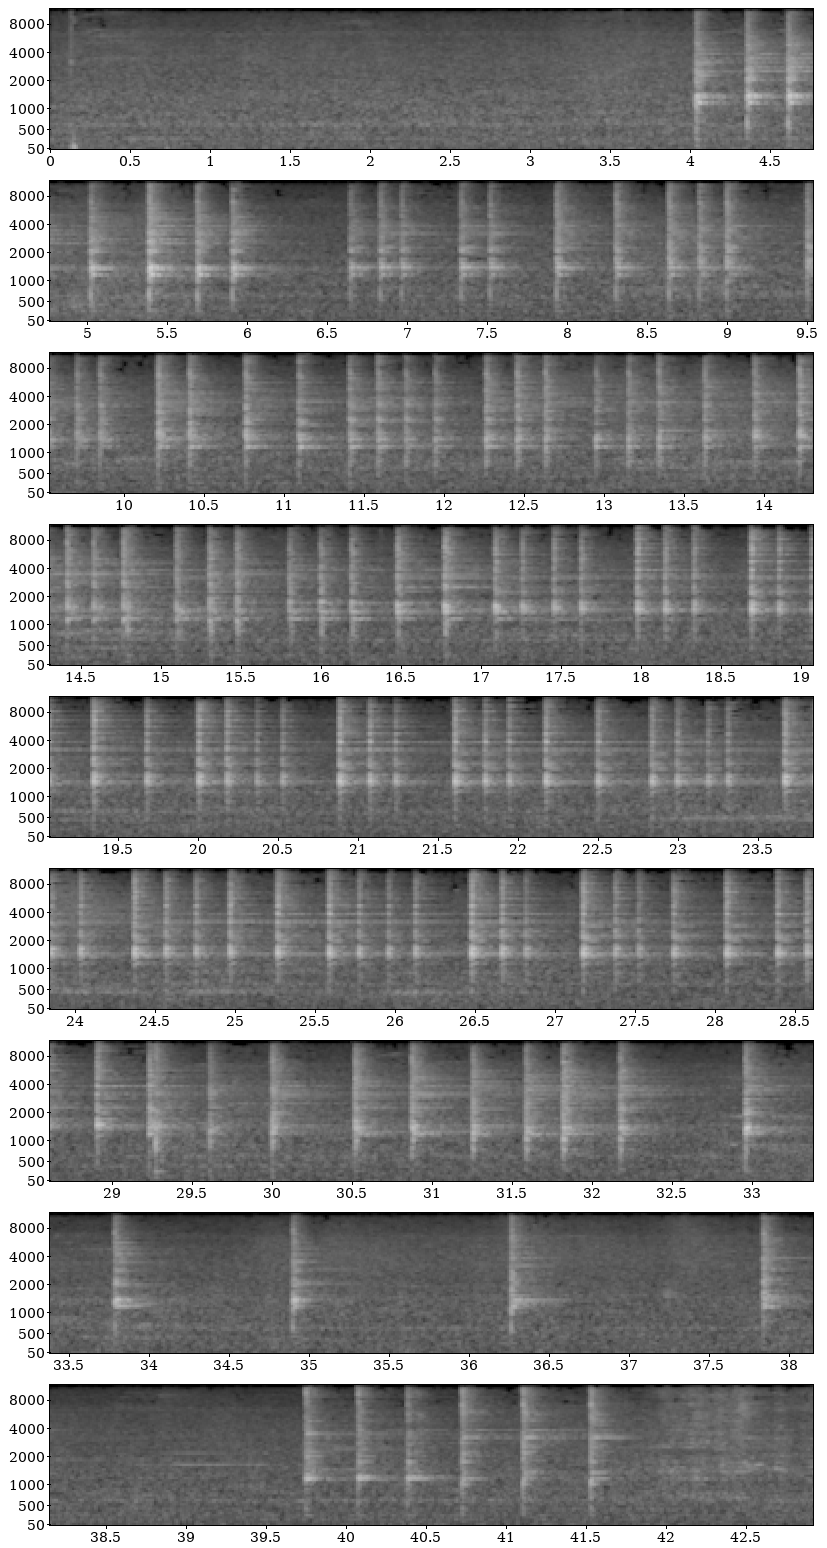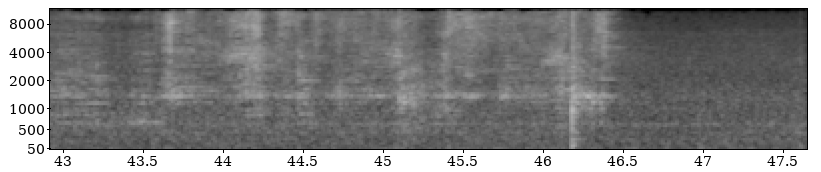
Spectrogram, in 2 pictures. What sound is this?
trommeln auf töpfen
Some drumming on pots.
